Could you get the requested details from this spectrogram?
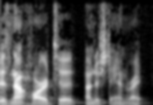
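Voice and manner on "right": ordinary talk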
